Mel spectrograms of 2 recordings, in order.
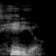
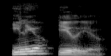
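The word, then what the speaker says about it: Hélio: So I think the Brazilians pronounce their R's as H's. Yeah, so I think it's Helio or something. Helio.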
